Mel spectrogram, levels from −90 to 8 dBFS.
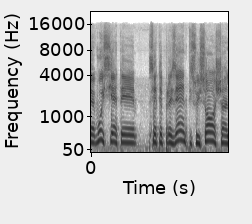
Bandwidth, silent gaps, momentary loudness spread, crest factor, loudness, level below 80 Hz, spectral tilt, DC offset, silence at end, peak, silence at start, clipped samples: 17 kHz; none; 4 LU; 10 dB; -13 LUFS; -36 dBFS; -4 dB/octave; under 0.1%; 0 s; -2 dBFS; 0 s; under 0.1%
